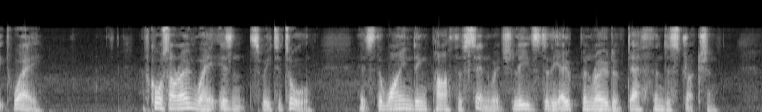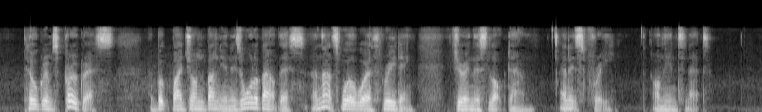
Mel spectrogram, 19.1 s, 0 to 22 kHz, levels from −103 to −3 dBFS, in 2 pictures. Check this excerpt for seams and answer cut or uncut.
uncut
